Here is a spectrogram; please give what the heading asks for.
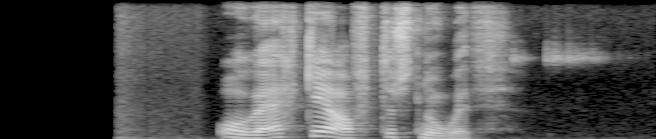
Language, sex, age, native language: Icelandic, female, 50-59, Icelandic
